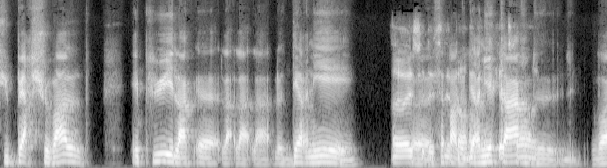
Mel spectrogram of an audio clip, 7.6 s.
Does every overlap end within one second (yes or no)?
no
